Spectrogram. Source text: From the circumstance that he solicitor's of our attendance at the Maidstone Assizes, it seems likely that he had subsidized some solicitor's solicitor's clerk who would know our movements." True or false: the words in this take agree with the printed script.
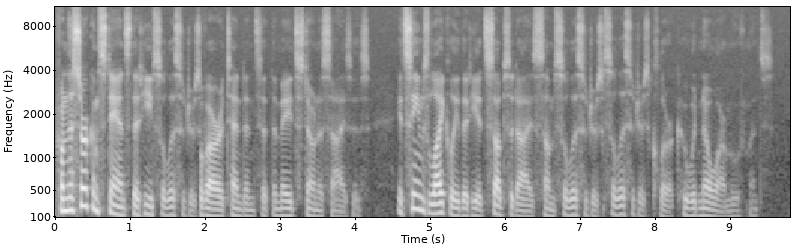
true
